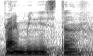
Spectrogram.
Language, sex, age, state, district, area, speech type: Bodo, male, 18-30, Assam, Udalguri, urban, spontaneous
